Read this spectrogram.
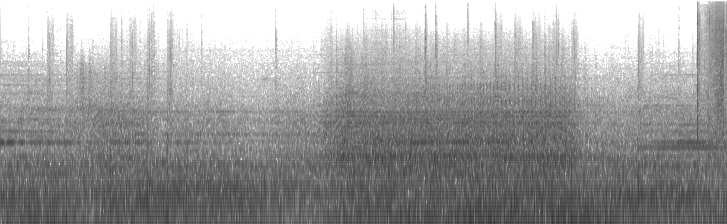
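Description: Small footsteps patter quickly on a hard floor.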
